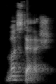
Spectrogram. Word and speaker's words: mustache: machine very good pronunciation mustache mustache put the accent on a first syllable mustache soft sound mustache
